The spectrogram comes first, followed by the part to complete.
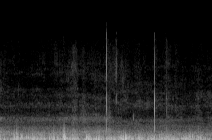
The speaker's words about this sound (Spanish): me voy a acercar hacia aquí y hace bastante viento, la verdad, ¿eh? es, increíble, ¿eh? Yo es lo que digo, cada vez que os grabo empieza a soplar el viento.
